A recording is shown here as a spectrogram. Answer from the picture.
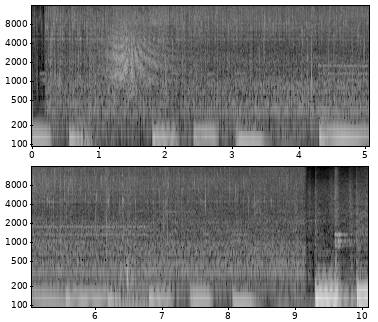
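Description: Curry leaves, then sliced onions, sizzling steadily in hot oil in a pan. Background music with a pulsing bass line plays underneath and grows louder about nine seconds in, when the sizzling drops away.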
